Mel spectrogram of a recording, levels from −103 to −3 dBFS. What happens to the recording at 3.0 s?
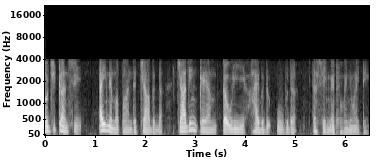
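At 3.0 s the speech carries GSM full-rate codec damage. It is not a local event; it runs through the whole clip. The codec rebuilds speech from a model of the vocal tract, fed by evenly spaced pulses that keep only every third excitation sample. Nothing above 4 kHz gets through. The result is plainly audible: a muffled top end with a buzzy, gravelly roughness on the voice. The heavy reduction fits a 13 kbps codec.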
